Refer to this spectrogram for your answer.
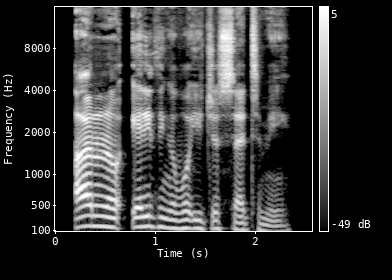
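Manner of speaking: usual speaking voice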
